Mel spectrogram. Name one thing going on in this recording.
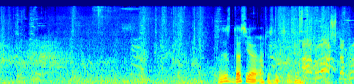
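Magic beams crackle and hum in a fast fight.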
